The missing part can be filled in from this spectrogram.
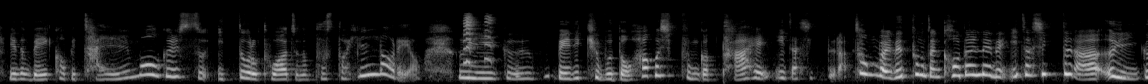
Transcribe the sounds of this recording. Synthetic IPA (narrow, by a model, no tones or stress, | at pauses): jenɯnme̞ikʰʌbit͡ɕaɭmʌɡɯɭs͈uit̚t͈oɾok̚toad͡ʑunɯnpusʰɯ̥tʰʌçiɭːʌɾe̞̰jo̰ɯikɯme̞dikʰjubudʰʌhaɡoɕʰi̥pʰɯnɡʌtaɦe̞id͡ʑaɕʰik̚t͈ɯɾa̰t͡ɕʌŋmaɭnetʰoŋd͡ʑaŋkʌdaɭːe̞nɯʔid͡ʑaɕʰik̚t͈ɯɾaɯiɡ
